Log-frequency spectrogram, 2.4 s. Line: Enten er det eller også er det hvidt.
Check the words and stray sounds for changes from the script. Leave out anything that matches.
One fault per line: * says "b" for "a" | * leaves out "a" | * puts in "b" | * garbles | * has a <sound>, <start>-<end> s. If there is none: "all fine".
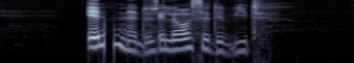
* has a dropout, 0.7-0.8 s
